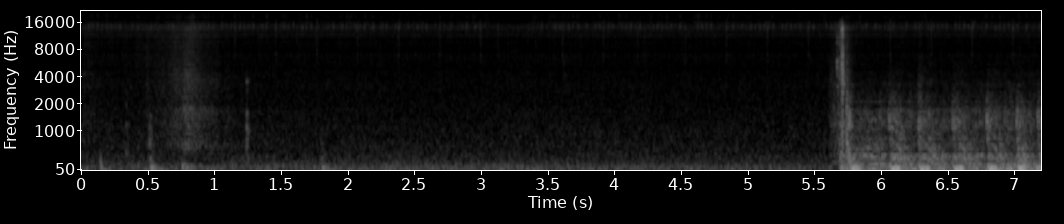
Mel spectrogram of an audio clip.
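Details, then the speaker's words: 2003 VW Jetta TDI (ALH) at about -20°C with roughly 20% biodiesel and no oil pressure: steady crank of about four beats a second that never catches as the battery tires; owner suspects biodiesel or poorly working glow plugs. "getting weak okay and start at minus 20 or minus 25 or whatever it is could be biodiesel related"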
